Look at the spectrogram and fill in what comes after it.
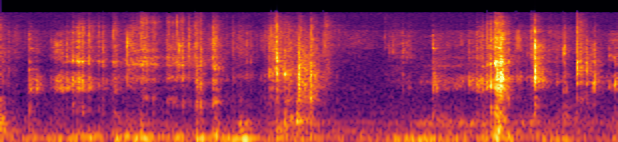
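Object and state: Dry soap bar being scraped.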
